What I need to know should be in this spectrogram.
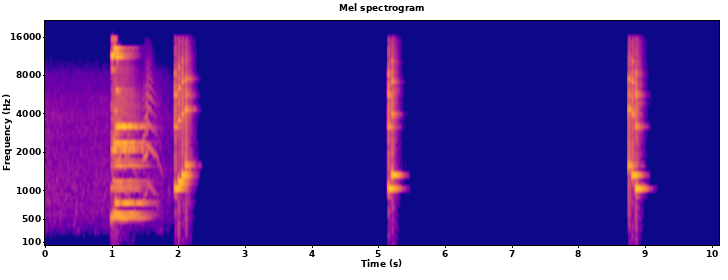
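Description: Bright game chimes ring out a few times as messages pop up.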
